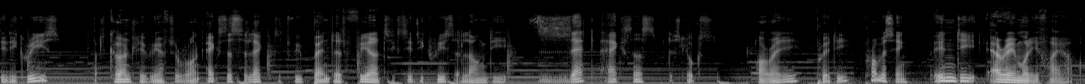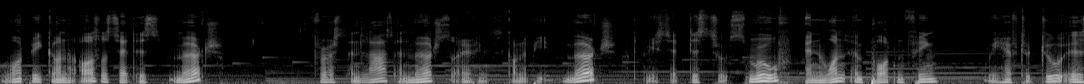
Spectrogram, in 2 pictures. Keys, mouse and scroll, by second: 0.8 middle click, 2.9 click, 3.7-4.3 middle drag, 4.6 shift+middle click, 4.9-5.9 shift+middle drag, 6.1-8.2 shift+middle drag, 8.6 shift+middle drag, 9.5 shift+middle drag, 10.0-12.3 scroll down 1, 12.3 shift+click, 13.4 click, 14.2 click, 15.0 click, 15.7 middle click, 17.2 click, 17.8-18.4 middle drag, 18.8 Tab, 18.8 2, 20.1 shift+middle click, 20.4 shift+middle click, 20.9 shift+middle click.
